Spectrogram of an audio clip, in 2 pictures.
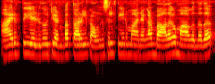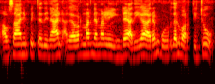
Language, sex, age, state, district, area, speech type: Malayalam, female, 60+, Kerala, Kottayam, rural, read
